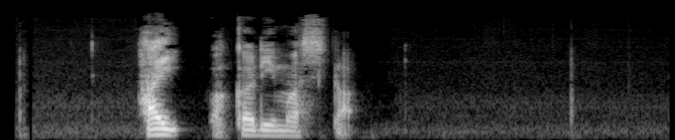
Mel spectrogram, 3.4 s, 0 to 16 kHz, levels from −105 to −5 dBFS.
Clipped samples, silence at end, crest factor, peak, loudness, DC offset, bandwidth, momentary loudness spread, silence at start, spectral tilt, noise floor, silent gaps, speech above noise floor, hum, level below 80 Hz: under 0.1%; 1.65 s; 24 dB; -2 dBFS; -22 LUFS; under 0.1%; 10 kHz; 18 LU; 0.7 s; -5 dB/octave; -71 dBFS; none; 49 dB; none; -76 dBFS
